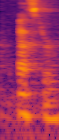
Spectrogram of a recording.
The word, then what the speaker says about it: ester: Ester, sorry. Yeah. And ester kind of rhymes with Easter. It looks like Easter.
